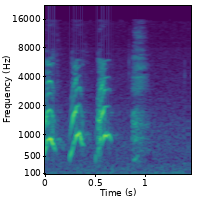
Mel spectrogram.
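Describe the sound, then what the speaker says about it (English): A dog gives four quick barks in a fast, evenly spaced series, close and clear, with the last bark softer than the first three. "Barking dog."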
